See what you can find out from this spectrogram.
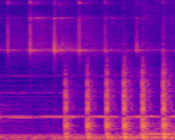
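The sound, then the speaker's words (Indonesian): Knocking on an apartment door: a few light taps, then six firm knocks in a steady, quick rhythm. “Dan tiba-tiba terdengar suara ketukan di pintu apartemenku.”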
